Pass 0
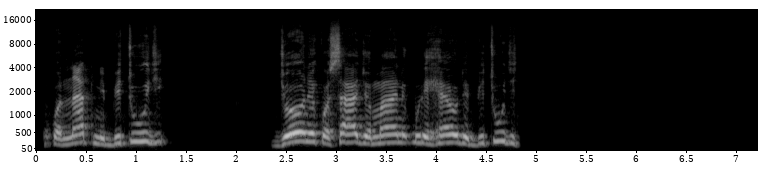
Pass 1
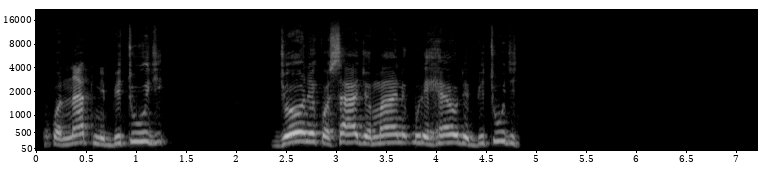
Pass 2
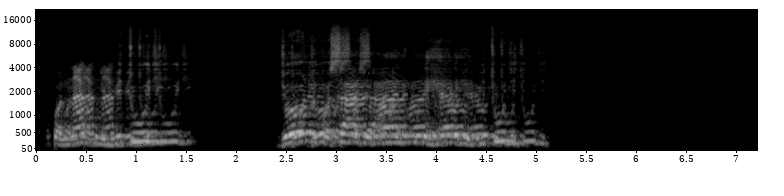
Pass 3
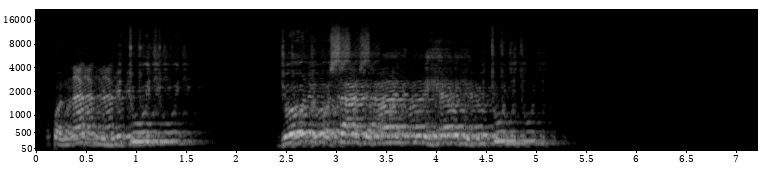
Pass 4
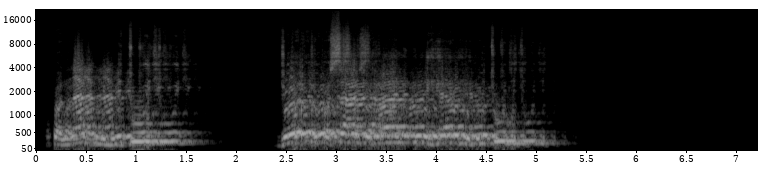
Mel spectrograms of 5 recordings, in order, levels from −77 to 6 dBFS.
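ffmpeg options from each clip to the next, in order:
-af anull
-filter_complex "[0:a]agate=range=-26dB:threshold=-44dB:ratio=16:detection=peak,aecho=1:1:93.29|291.5:0.447|0.398,asplit=2[a][b];[b]adelay=10.5,afreqshift=0.34[c];[a][c]amix=inputs=2:normalize=1"
-filter_complex "[0:a]asplit=2[a][b];[b]adelay=108,lowpass=f=4.3k:p=1,volume=-10.5dB,asplit=2[c][d];[d]adelay=108,lowpass=f=4.3k:p=1,volume=0.31,asplit=2[e][f];[f]adelay=108,lowpass=f=4.3k:p=1,volume=0.31[g];[a][c][e][g]amix=inputs=4:normalize=0"
-af "asoftclip=type=tanh:threshold=-27.5dB,volume=4dB"

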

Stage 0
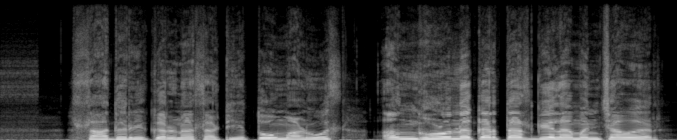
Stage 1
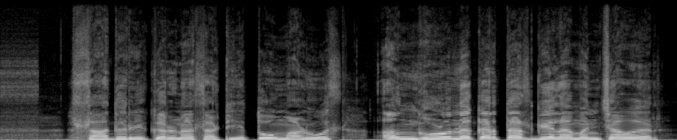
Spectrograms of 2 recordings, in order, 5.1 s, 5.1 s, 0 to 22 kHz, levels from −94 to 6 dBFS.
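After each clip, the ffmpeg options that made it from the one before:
-af "acompressor=threshold=-41dB:ratio=1.5,volume=6dB"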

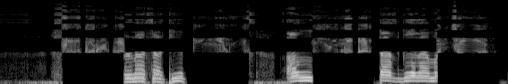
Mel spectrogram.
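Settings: -af "aeval=exprs='val(0)*sin(2*PI*70*n/s)':c=same,dynaudnorm=f=110:g=7:m=13dB,afftfilt=real='re*gt(sin(2*PI*0.8*pts/sr)*(1-2*mod(floor(b*sr/1024/1700),2)),0)':imag='im*gt(sin(2*PI*0.8*pts/sr)*(1-2*mod(floor(b*sr/1024/1700),2)),0)':win_size=1024:overlap=0.75"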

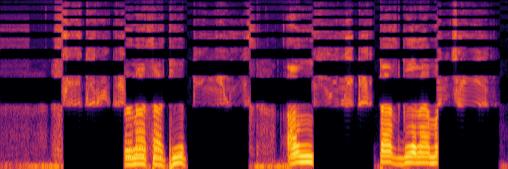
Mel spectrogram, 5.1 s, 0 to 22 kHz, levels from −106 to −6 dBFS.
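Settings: -af "aexciter=amount=2.3:drive=3:freq=4k"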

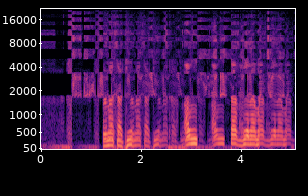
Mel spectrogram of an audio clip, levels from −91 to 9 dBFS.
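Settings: -af "aecho=1:1:543|1086|1629:0.335|0.0938|0.0263"

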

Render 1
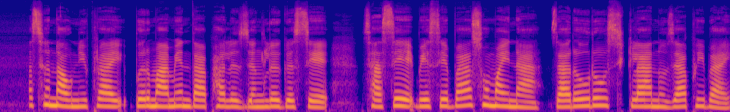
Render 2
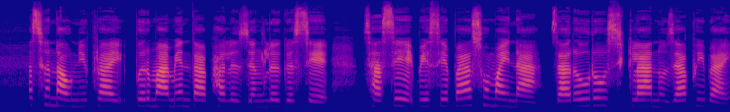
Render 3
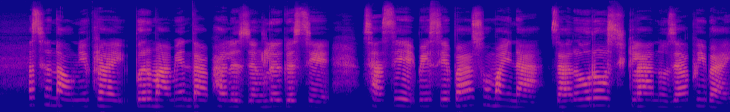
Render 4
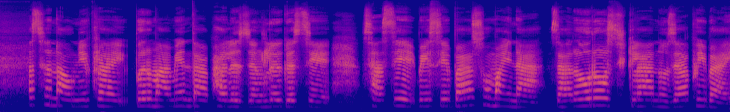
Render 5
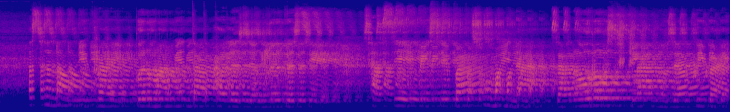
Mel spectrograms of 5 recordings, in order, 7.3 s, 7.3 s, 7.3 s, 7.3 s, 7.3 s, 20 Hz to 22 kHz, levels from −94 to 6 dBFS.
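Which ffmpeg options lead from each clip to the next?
-af "highpass=f=1.4k:w=0.5412,highpass=f=1.4k:w=1.3066,volume=-7.5dB"
-af "acompressor=threshold=-45dB:ratio=6,flanger=delay=20:depth=4.6:speed=2,volume=11.5dB"
-af "alimiter=level_in=9dB:limit=-24dB:level=0:latency=1:release=150,volume=-9dB,areverse,acompressor=mode=upward:threshold=-47dB:ratio=2.5,areverse,volume=8dB"
-af "aecho=1:1:114|228|342|456|570|684|798|912:0.596|0.351|0.207|0.122|0.0722|0.0426|0.0251|0.0148,volume=-5.5dB"

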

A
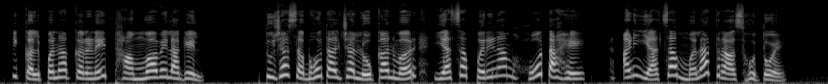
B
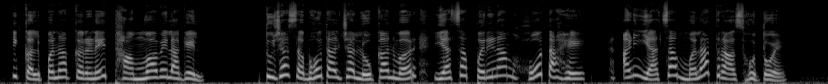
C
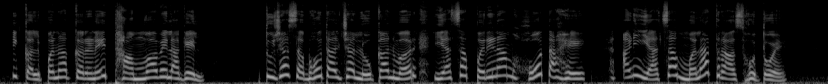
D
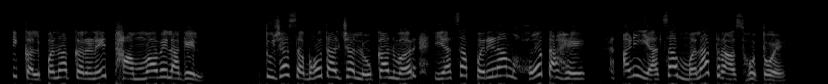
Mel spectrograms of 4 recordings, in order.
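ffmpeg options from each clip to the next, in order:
-filter_complex "[0:a]highshelf=f=5.5k:g=9.5,acrossover=split=320[a][b];[b]acompressor=threshold=-31dB:ratio=2.5[c];[a][c]amix=inputs=2:normalize=0"
-af "alimiter=limit=-24dB:level=0:latency=1:release=99,volume=2dB"
-filter_complex "[0:a]acrossover=split=470 5900:gain=0.126 1 0.112[a][b][c];[a][b][c]amix=inputs=3:normalize=0,asplit=2[d][e];[e]highpass=f=720:p=1,volume=13dB,asoftclip=type=tanh:threshold=-22.5dB[f];[d][f]amix=inputs=2:normalize=0,lowpass=f=4.5k:p=1,volume=-6dB,volume=-6.5dB"

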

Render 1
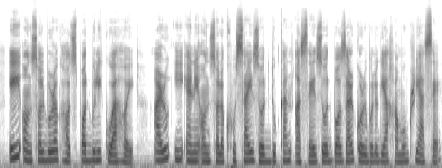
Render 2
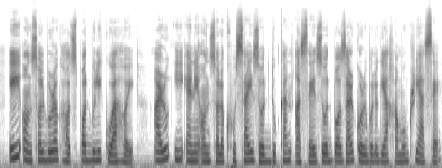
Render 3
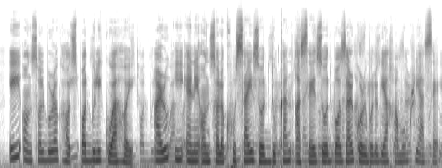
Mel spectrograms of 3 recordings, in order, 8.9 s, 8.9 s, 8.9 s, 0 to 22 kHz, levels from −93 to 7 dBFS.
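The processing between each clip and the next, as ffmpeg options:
-af anull
-filter_complex "[0:a]tiltshelf=f=970:g=3.5,dynaudnorm=f=210:g=13:m=6dB,asplit=2[a][b];[b]adelay=1166,lowpass=f=3.6k:p=1,volume=-18.5dB,asplit=2[c][d];[d]adelay=1166,lowpass=f=3.6k:p=1,volume=0.35,asplit=2[e][f];[f]adelay=1166,lowpass=f=3.6k:p=1,volume=0.35[g];[a][c][e][g]amix=inputs=4:normalize=0,volume=-3dB"

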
